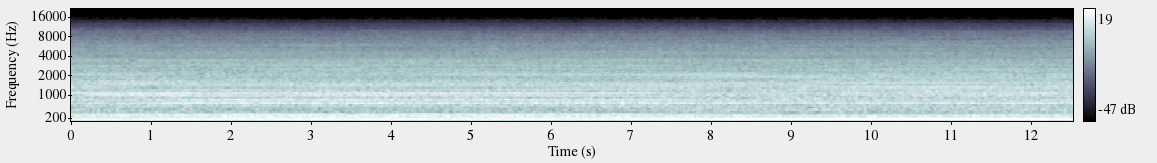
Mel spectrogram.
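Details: DuroMax XP15000HX generator installed in a shed, on its second start, running on propane with the exhaust fan not yet on: a constant, even drone at a steady pitch with no surging or knocking during a 5-minute check run. Normal idle, no issues.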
